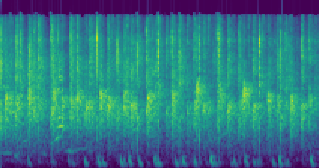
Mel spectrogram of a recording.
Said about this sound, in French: Si regarde, ça applaudit là-bas.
